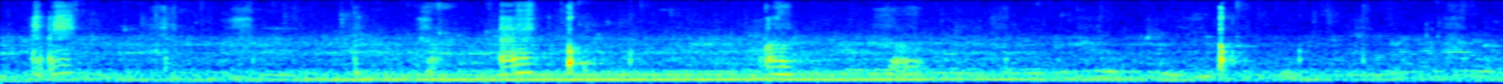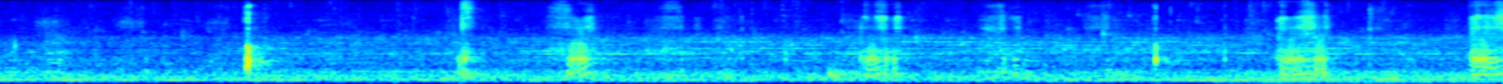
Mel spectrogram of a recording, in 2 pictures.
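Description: Brief sharp catches recur every second or two over soft babbling and room hum, consistent with hiccups.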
